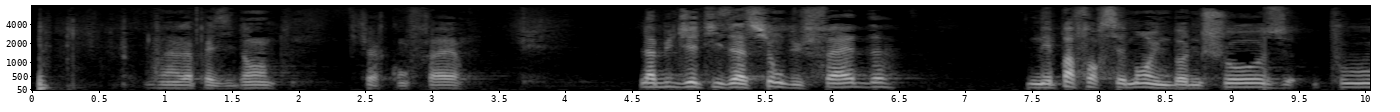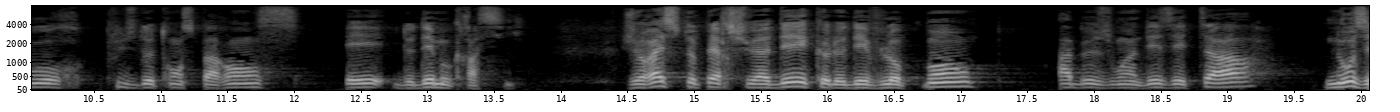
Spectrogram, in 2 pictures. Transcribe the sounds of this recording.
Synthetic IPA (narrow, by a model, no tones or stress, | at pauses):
lapχezid̪ɑ̃t̪ | ʃɛʁkɔ̃fχɛːʁ | labyd̪ʒet̪izasjɔ̃d̪yfɛd̪ | nɛpafɔʁsemɑ̃ynbɔnʃoz | pʰuʁplys̬d̪ət̪χɑ̃spaʁɑ̃s | ed̪əd̪emɔkχasi | ʒəʁɛst̪əpɛʁsɥad̪ekələd̪evlɔpmɑ̃ | abəzwɛ̃d̪ezet̪a | noz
